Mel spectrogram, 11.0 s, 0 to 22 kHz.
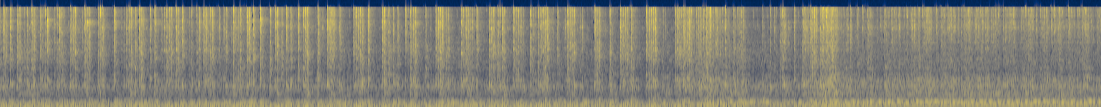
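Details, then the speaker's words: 6.0 LS V8 on a stripped 2000 Silverado factory harness, after the dipstick that the crank was hitting was straightened: deep, even rumble picking up cleanly on a rev, no ticking or knocking; normal running. "Pulled it out, straightened it, put it back in. Noise gone. She sounds like a dream."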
